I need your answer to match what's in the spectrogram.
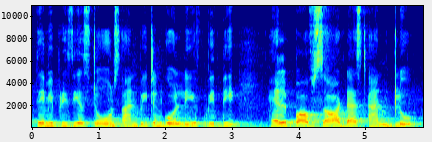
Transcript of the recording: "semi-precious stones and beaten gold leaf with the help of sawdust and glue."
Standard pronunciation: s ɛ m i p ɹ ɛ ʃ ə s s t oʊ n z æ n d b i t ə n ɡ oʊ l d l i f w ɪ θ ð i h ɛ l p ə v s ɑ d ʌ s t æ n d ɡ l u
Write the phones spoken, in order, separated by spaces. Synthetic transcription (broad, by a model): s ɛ m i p ɹ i s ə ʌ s t oʊ n s æ n d b i t ə n ɡ oʊ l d l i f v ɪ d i h ɛ l p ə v s ɑ d ʌ s t æ n d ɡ l u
